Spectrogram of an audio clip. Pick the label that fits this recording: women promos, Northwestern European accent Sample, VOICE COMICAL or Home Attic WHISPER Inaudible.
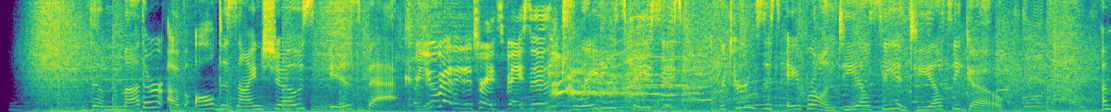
women promos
